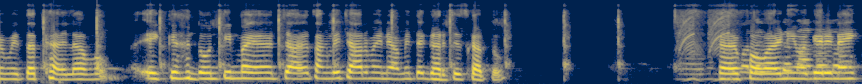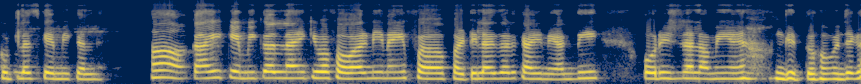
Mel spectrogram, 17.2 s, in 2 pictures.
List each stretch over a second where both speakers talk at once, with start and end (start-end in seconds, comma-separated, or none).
7.2-9.2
